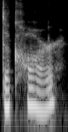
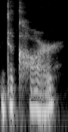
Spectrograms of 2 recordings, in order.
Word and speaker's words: Dakar: not Senegal Senegal is Dakar as in you're driving the car Bangladesh is yeah there's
